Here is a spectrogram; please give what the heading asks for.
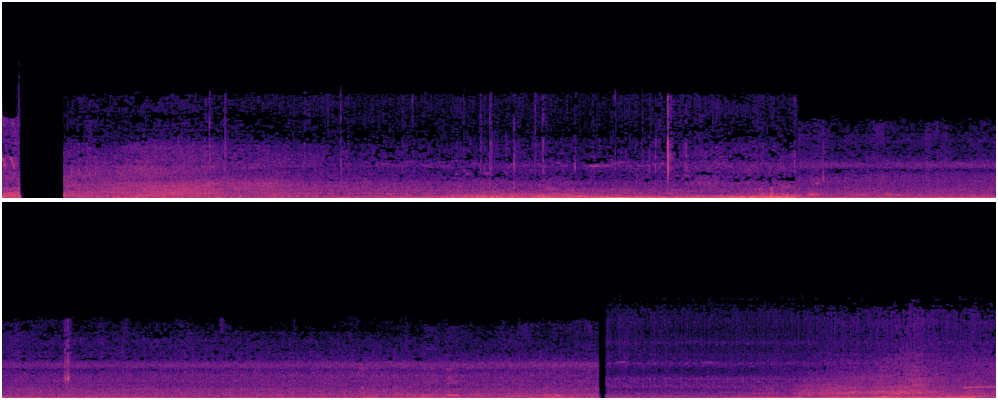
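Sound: traffic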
